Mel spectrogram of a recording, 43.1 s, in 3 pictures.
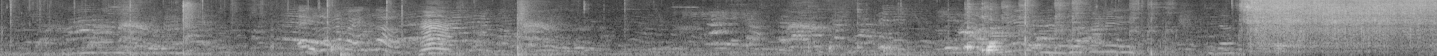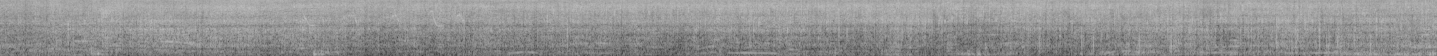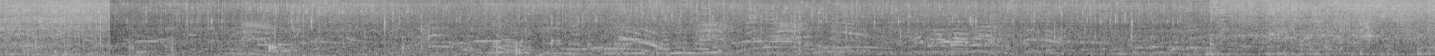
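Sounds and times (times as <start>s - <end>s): potatoes sizzling in hot oil: 12.4s - 43.0s.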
